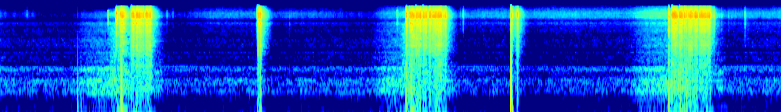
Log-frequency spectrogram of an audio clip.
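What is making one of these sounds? An electric welder crackles and sizzles in short bursts.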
